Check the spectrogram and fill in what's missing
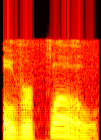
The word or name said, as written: overflow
